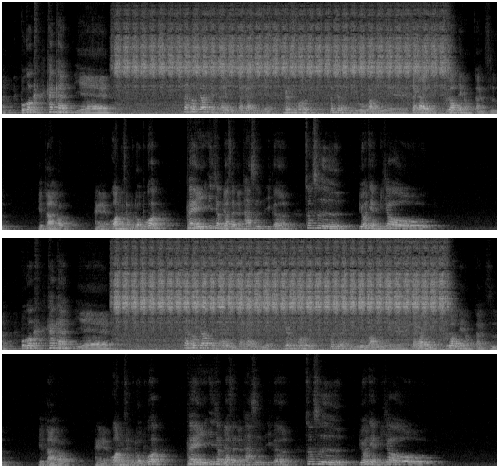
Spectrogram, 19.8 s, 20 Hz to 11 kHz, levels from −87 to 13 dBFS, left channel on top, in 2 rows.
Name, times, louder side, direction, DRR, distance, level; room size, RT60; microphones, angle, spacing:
voice 1, 0.0-2.1 3.6-6.2 6.6-10.0 10.6-11.2 11.8-13.0 13.6-15.6 16.0-16.7 17.0-18.4, left 1 dB, 35° left, 0 dB, 0.5 m, -30 dB
sound 1, 2.2-8.9, right 3 dB, 30° right, 0.4 m, -29 dB
2.8 x 2.3 x 3.0 m, 0.86 s
head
